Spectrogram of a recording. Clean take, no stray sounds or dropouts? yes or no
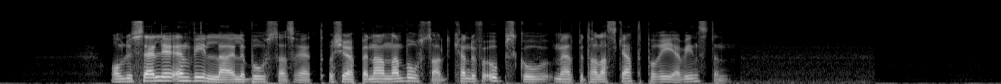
yes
